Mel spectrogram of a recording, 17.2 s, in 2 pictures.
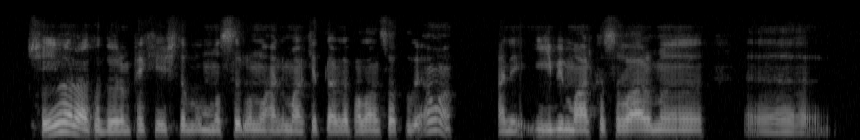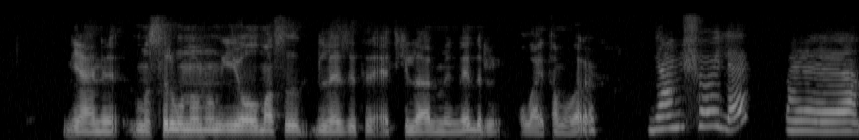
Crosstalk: none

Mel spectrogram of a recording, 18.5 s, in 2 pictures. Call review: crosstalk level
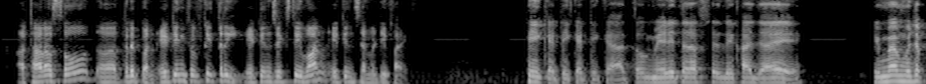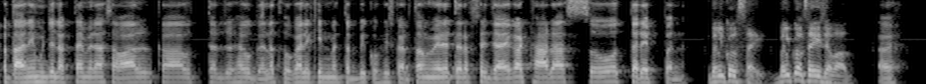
none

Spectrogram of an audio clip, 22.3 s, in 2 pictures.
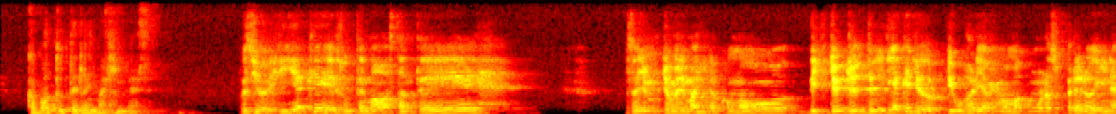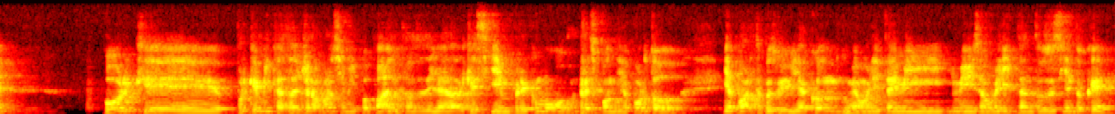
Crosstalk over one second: none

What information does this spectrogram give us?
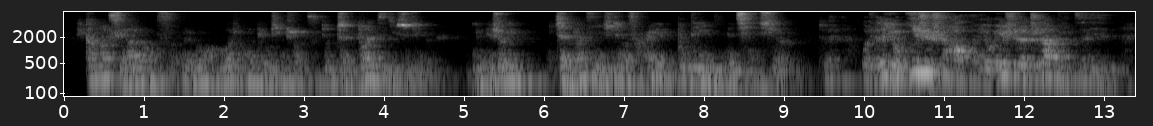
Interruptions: none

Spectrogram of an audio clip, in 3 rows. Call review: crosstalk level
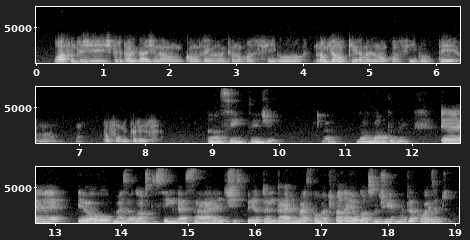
none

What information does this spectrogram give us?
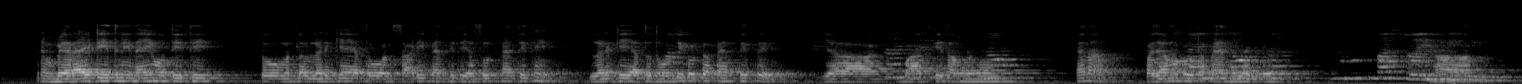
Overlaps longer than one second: present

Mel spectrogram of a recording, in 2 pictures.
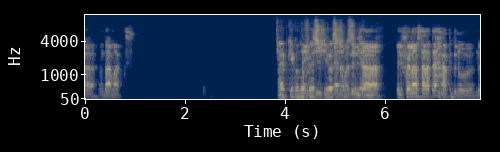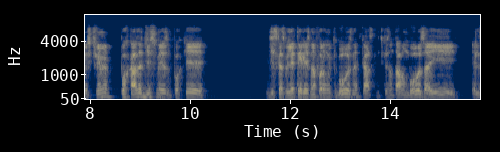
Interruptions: present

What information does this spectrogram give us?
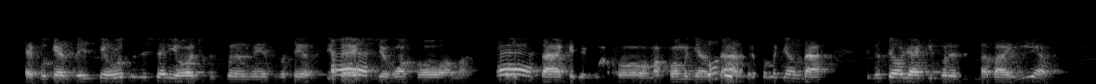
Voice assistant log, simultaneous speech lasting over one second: none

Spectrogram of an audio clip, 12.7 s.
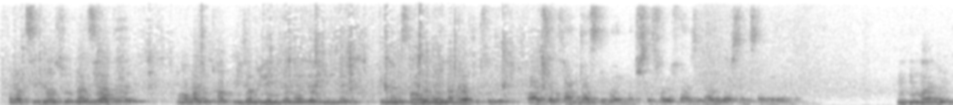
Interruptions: none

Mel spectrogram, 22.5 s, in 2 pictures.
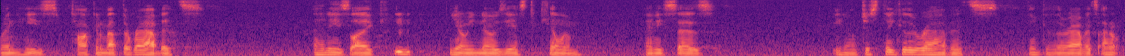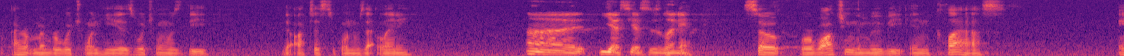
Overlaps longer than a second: none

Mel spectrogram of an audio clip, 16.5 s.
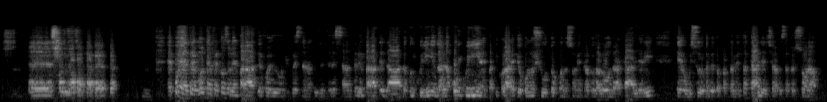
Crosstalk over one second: none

